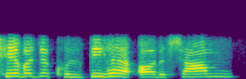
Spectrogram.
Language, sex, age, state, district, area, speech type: Urdu, female, 18-30, Bihar, Darbhanga, rural, conversation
